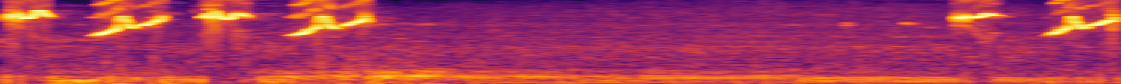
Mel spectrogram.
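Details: Sharp rising and high whistled notes from a cinereous tit in agitated song, in short bursts, with a motorcycle engine rumbling low in the background between them.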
